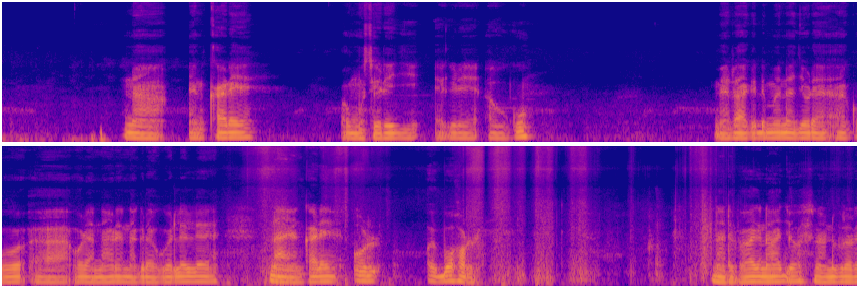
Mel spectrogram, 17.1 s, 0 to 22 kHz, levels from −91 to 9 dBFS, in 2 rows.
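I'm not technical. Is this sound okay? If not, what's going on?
Yes, this sound is okay; nothing is going wrong in it.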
